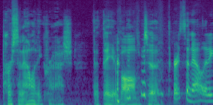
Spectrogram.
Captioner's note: laughs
